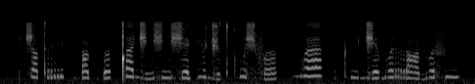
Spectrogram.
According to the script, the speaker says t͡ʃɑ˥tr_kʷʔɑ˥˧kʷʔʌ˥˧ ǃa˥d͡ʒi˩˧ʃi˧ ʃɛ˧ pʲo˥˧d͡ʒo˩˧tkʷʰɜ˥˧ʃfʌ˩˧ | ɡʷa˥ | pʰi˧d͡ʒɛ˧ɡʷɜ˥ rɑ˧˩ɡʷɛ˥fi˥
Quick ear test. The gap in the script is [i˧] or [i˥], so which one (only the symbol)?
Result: i˥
